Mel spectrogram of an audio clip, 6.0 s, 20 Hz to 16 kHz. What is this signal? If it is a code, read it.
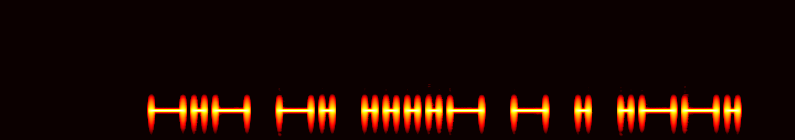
Morse code, heard as a keyed tone, about 16 wpm, 700 Hz. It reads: KN4TEP
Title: USA Call Signs - 6 Characters - Repeated 3x - 15wpm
